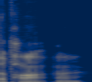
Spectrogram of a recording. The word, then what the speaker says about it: The Pas: Oh, Stella says the pass is actually pronounced the paw.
